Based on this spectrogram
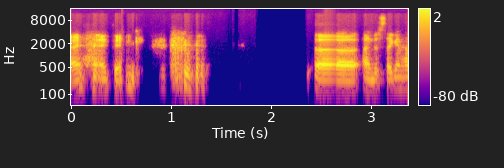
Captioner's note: laughs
